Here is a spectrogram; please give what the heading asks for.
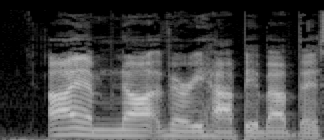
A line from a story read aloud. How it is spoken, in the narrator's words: he grumbled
